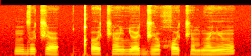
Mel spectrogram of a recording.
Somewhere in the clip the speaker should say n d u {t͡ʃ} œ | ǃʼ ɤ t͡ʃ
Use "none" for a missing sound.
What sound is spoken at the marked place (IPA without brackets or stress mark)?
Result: t͡ʃ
